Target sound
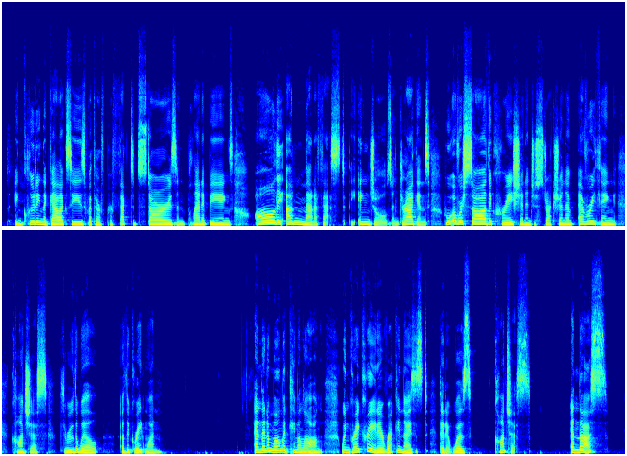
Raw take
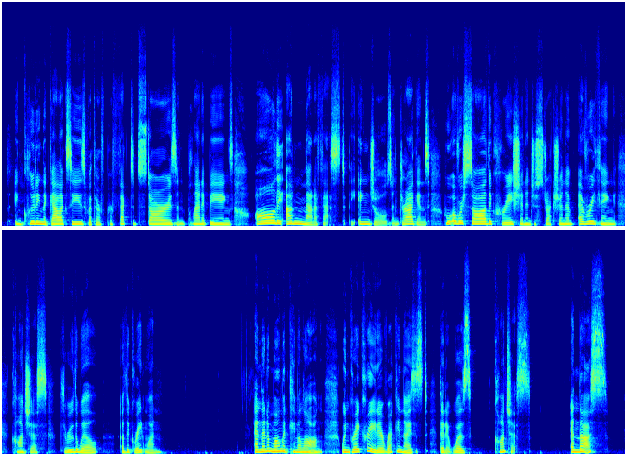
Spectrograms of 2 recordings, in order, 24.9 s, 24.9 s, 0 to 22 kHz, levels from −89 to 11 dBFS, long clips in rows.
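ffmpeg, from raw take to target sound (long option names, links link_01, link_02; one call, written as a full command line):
ffmpeg -i in.wav -filter_complex "[0:a]asettb=1/sr,asplit=3[link_01][link_02][link_03];[link_01]atrim=end=7.674[link_04];[link_02]atrim=start=7.67:end=9.84,asetpts=PTS-STARTPTS,afade=type=in:duration=0.004:curve=qsin,afade=type=out:start_time=2.166:duration=0.004:curve=qsin,adynamicequalizer=threshold=0.02:dfrequency=1600:dqfactor=0.7:tfrequency=1600:tqfactor=0.7:attack=5:release=100:ratio=0.375:range=1.5:mode=boostabove:tftype=highshelf[link_05];[link_03]atrim=start=9.836[link_06];[link_04][link_05]acrossfade=duration=0.004:curve1=hsin:curve2=qsin[link_07];[link_07][link_06]acrossfade=duration=0.004:curve1=qsin:curve2=hsin" out.wav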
